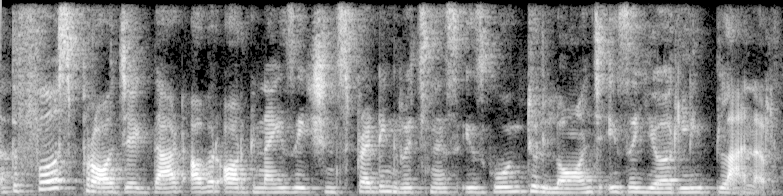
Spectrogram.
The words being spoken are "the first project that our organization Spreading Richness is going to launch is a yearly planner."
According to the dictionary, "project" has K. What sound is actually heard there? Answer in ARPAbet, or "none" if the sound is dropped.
K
